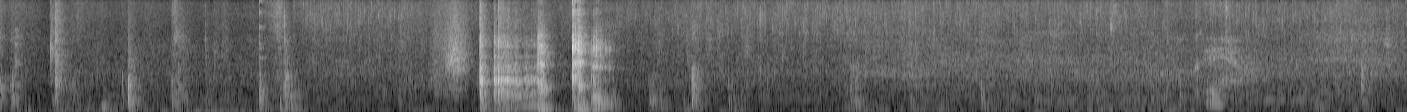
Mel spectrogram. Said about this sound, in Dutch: Oeh, ik was aan het koken. Even wachten.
